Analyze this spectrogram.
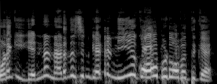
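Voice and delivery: ordinary talk, nothing marked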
